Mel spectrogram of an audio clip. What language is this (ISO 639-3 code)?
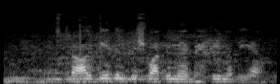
urd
